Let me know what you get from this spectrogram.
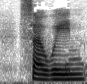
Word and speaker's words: Samhain: It's actually pronounced Samhain, but the spelling is Samhain.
